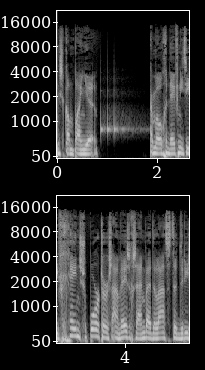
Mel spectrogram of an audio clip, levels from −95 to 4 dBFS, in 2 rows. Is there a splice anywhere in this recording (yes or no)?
no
